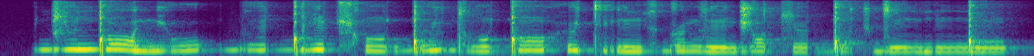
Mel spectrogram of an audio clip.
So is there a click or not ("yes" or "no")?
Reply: yes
